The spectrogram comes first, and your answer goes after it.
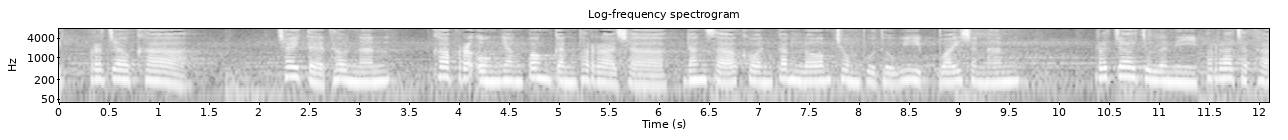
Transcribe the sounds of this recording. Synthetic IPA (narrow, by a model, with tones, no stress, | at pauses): t̪̚pʰɾa˦˥t͡ɕaː˥˩wkʰaː˥˩ | t͡ɕʰa˥˩jt̪ɛː˨˩t̪ʰa˥˩wna˦˥n | kʰaː˥˩pʰɾa˦˥ʔo˧ŋja˧ŋpɔ˥˩ŋka˧npʰa˦˥ɾaː˧t͡ɕʰaː˧da˧ŋsaː˩˦kʰɔː˧nka˥˩nlɔː˦˥mt͡ɕʰo˧mpʰuː˧˩t̪ʰa˧wiː˥˩p̚wa˦˥jt͡ɕʰa˧na˦˥n | pʰɾa˦˥t͡ɕaː˥˩wt͡ɕu˧la˧niː˧pʰa˦˥ɾaː˥˩t̪̚t͡ɕʰa˧t̪ʰaː˧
